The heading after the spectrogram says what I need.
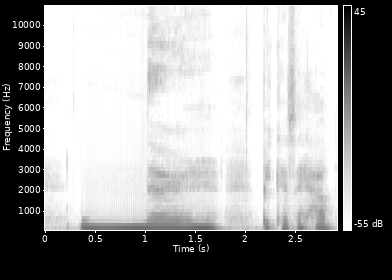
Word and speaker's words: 하늘: I make the word 하늘, 하늘. So we said this is an H but very soft. 하늘, because I have n, l, 하늘. I say 늘. 하늘 means sky. 하늘, 하늘, 하늘, 하늘.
